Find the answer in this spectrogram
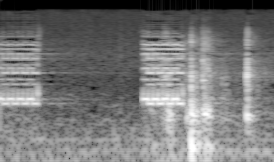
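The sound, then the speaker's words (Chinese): A telephone rings twice in short electronic bursts with a gap between, followed by a few brief clunks and knocks. “突然接到一个匿名电话”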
